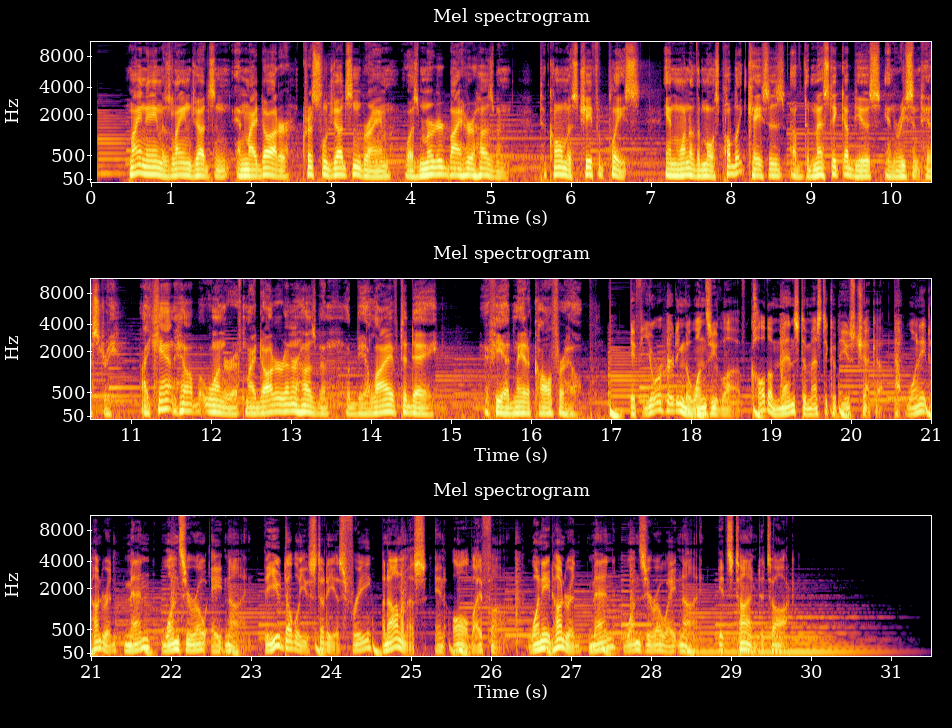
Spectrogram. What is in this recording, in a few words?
Radio Ad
